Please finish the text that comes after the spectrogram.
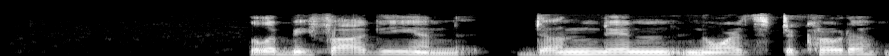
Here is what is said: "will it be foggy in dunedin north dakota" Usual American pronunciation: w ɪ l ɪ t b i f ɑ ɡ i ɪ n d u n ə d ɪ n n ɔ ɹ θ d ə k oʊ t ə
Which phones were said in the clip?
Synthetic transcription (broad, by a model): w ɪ l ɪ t b i f ɑ ɡ i ɪ n d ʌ n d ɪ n n ɔ ɹ θ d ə k oʊ t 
